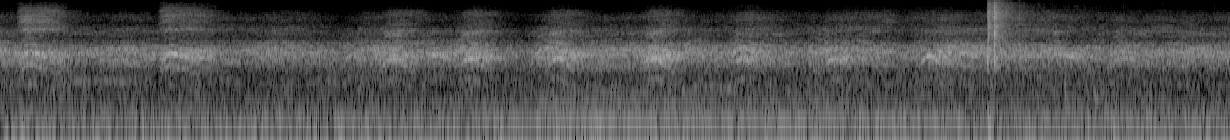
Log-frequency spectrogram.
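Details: Somewhat distant crows caw outside a back door, a string of hoarse calls over a faint low hum, with a sharp click near the end.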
